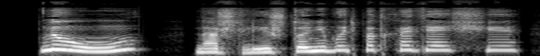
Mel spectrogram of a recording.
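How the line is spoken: Cheerful question. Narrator (Russian): весело спросил Виктор

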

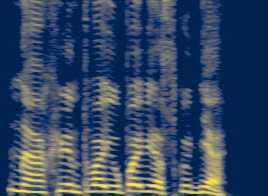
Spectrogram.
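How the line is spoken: Shrill young woman's shout. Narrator (Russian): пронзительно прокричала какая-то молодая женщина

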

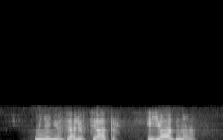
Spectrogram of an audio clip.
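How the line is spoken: Sobbing. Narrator (Russian): отвечала я, всхлипывая снова

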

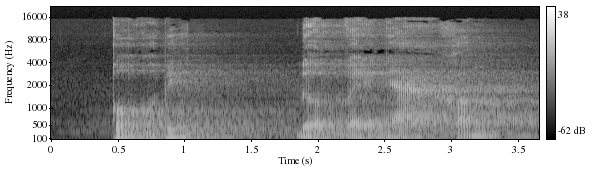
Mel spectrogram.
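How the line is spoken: Soft ghostly question. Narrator (Vietnamese): Bóng ma hỏi khẽ

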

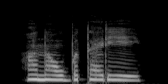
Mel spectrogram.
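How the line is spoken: Whisper. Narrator (Russian): прошептала Лена

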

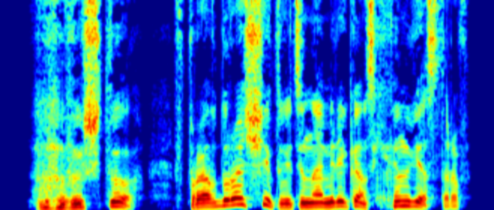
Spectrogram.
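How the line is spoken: Laughing. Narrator (Russian): рассмеялся Чип

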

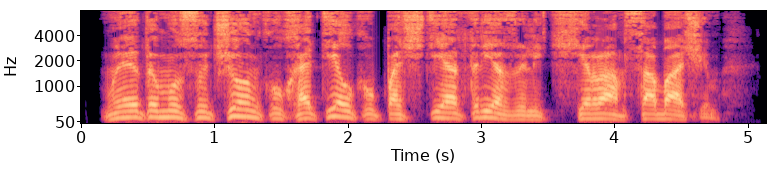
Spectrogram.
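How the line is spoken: Shouted. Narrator (Russian): крикнул Рупи

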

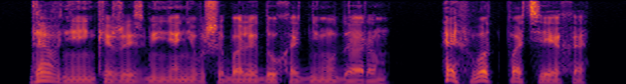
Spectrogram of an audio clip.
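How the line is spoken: Said with a laugh. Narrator (Russian): сказал, посмеявшись

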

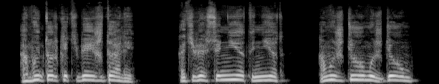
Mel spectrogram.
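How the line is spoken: Cheerful rapid chatter. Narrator (Russian): Весело тараторила

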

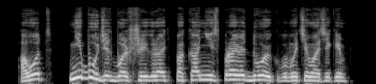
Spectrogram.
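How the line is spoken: Mother's shout. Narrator (Russian): крикнула мама

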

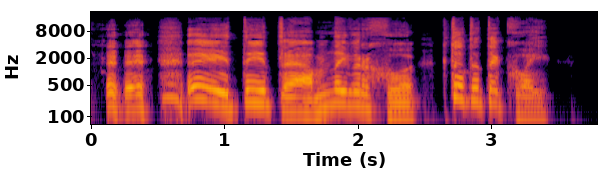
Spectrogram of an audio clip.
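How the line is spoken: Cheerful, hiding anxiety. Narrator (Russian): я пустил в ход все свое самообладание и, стараясь скрыть свое беспокойство, весело сказал

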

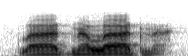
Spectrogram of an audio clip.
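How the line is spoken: Good-natured grumble. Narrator (Russian): добродушно заворчал Иван Гермогенович

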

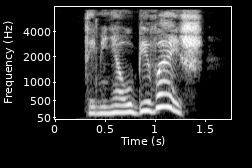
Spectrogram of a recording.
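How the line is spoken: Muttering. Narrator (Russian): пробормотал он

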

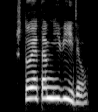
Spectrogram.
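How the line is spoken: Man's scoff. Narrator (Russian): хмыкнул мужчина

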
